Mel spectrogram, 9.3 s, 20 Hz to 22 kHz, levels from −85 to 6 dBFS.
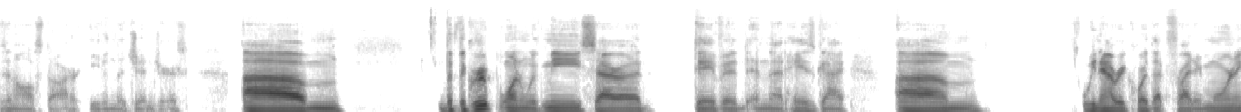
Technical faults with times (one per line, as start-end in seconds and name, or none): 0.00-9.31 clock drift between sender and receiver
0.07-9.28 repeated timing corrections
